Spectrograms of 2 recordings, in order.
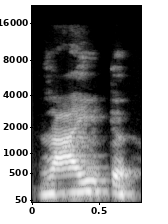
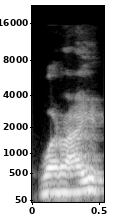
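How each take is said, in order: First: The word starts with no W sound. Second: The word starts with a sounded W. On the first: The speaker calls it right. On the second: The speaker calls it wrong.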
